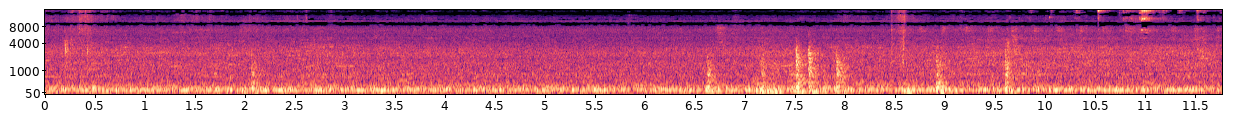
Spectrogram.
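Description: NYC Subway R142 train running on the rails, heard from on board: a steady, heavy rumble of wheels and running gear, with a few sharp clicks between about seven and ten seconds in.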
